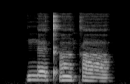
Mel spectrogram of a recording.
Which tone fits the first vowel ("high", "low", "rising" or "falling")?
low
